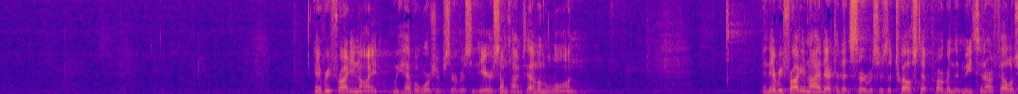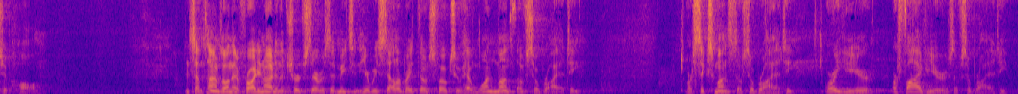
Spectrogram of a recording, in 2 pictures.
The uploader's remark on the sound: at Highland Baptist Church, Louisville, Kentucky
